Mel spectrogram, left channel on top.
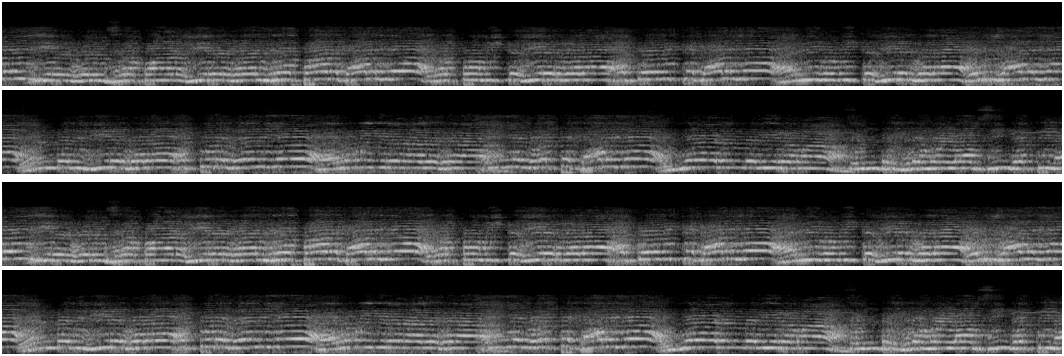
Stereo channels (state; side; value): normal; both; correlation 0.34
